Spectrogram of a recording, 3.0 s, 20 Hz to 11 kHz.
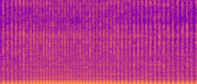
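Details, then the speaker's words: Lifan KP Mini 150 with a CG250 167FMM engine swap: single-cylinder thump at about twelve beats a second, quickening as the idle creeps up when the tight throttle cable is disturbed; fix is leaving the cable looped. "I was having an issue with the throttle cable so it's looking like I'm just going to have to leave it Loop because if I try to do anything under here like you hear how the idle's coming"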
